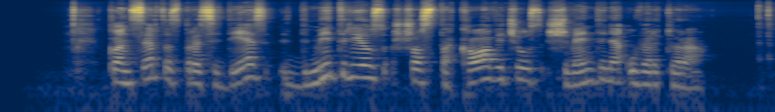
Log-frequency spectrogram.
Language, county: Lithuanian, Vilnius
